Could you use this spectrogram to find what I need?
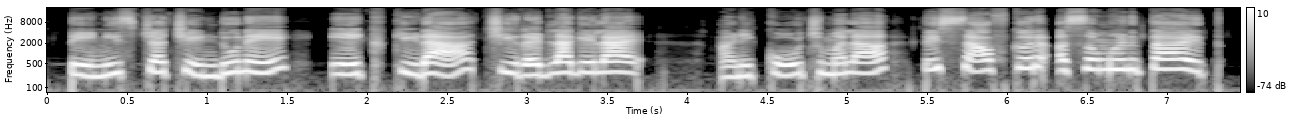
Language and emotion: Marathi, disgusted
